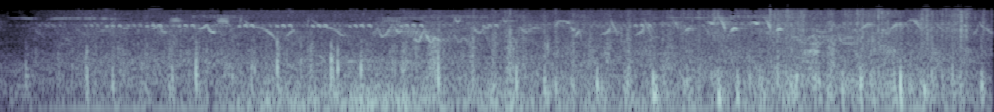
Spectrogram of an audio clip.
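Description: Horse hooves clip-clop in a steady, fairly close rhythm on the Wikwemikong reserve, with scattered whinnies and insect chirping in the background and no talk.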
